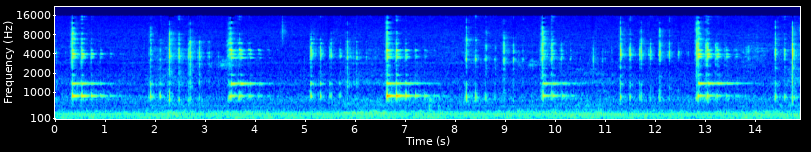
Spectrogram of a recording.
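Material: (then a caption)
Glass. Fingernails tap and scratch the metal screw lid rim and upper glass of a partly filled clear glass mason jar. Bursts of quick, light clicks come every second or two, each carrying a short glassy ring and bright overtones. A steady low hum runs underneath throughout.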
